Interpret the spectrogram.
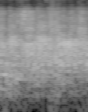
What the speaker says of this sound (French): Donc acclame d'abord pour toi-même.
